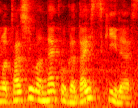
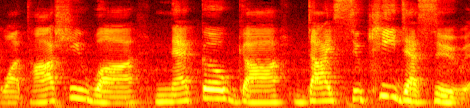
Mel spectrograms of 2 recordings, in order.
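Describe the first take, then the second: First: It is said with natural Japanese pronunciation. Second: It is said with a strong Southern American accent. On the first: The speaker calls it right. "instead of saying" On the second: The speaker calls it wrong. "he had a very, very strong Southern accent"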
